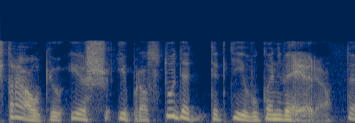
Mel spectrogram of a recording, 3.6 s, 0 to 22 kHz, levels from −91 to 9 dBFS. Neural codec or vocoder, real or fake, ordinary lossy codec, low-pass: codec, 16 kHz in and 24 kHz out, 2.2 kbps, FireRedTTS-2 codec; fake; AAC, 48 kbps; 5.4 kHz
